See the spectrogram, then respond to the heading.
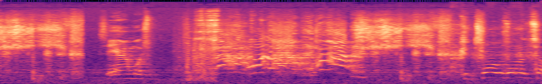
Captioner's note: screams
